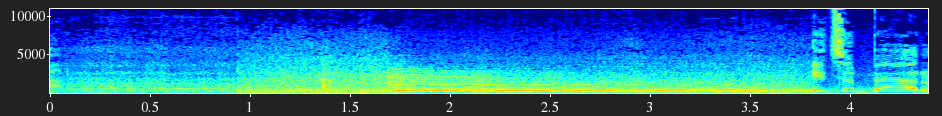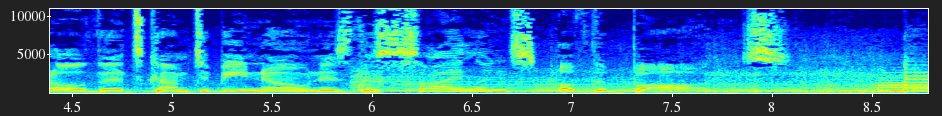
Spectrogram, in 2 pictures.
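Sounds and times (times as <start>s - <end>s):
steady noise: 0.0s - 8.7s
historic clock tower bell tolling in London: 1.3s - 4.6s, 5.4s - 8.7s
speech: 3.8s - 8.7s.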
